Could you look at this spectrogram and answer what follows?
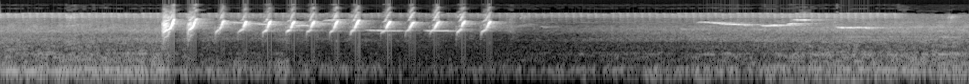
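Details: Green leafbird, a bird prepared for contest hanging, delivering the 'tembakan' shooting burst used as bait: a fast run of about fourteen sharp, rising slurred notes, followed by faint thin whistles over background hiss.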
